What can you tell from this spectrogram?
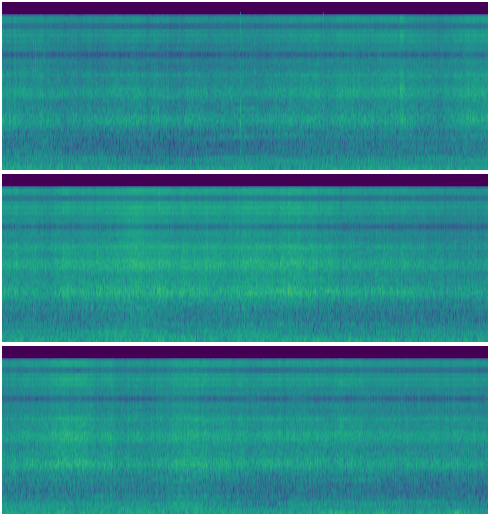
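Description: Quad bike (ATV) engine running under way on a gravel track, its revs rising and falling over and over with the throttle, with wind buffeting the microphone.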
